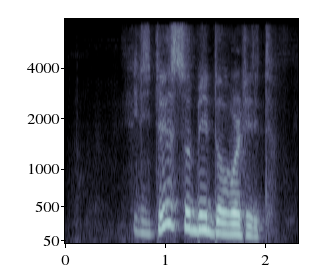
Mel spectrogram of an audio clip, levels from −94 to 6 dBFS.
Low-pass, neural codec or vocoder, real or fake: 7.2 kHz; codec, 16 kHz in and 24 kHz out, 0.6 kbps, FocalCodec, streaming, 4096 codes; fake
